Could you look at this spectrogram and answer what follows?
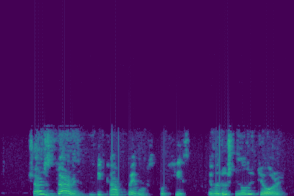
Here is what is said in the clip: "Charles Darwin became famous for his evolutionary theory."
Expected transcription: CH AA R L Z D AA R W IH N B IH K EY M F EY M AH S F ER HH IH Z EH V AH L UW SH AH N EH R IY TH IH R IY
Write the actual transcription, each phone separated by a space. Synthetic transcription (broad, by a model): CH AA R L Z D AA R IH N B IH K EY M F EY M AH S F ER HH IH Z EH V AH L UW SH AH N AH L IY T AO R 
